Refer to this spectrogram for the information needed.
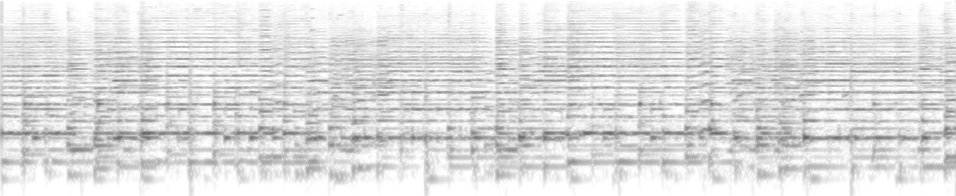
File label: Blues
